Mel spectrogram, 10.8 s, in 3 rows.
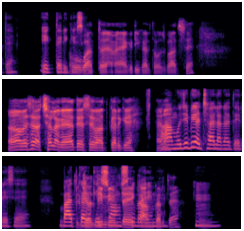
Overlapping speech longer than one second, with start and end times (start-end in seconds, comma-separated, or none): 8.3-9.9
